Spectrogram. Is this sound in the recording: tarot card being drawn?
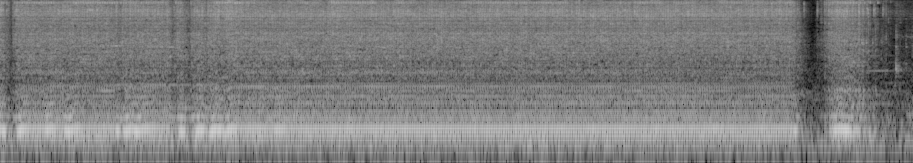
no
